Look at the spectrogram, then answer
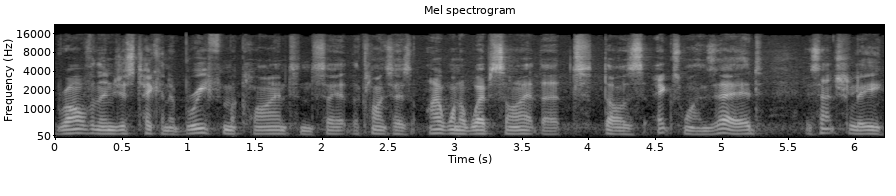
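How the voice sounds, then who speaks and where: Light background noise sits under the recording. A man speaks at a fairly quick pace. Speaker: conference presenter. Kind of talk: conference talk. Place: hall.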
